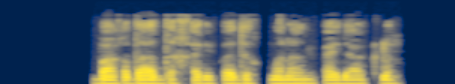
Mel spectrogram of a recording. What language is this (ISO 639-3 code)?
pus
